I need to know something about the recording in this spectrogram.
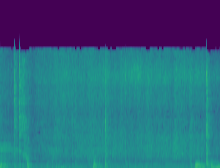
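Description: Food frying in a metal kadai (wok) with a steady sizzle, stirred with a spatula that scrapes and clicks against the pan a few times in the first half-second and twice about two seconds in.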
